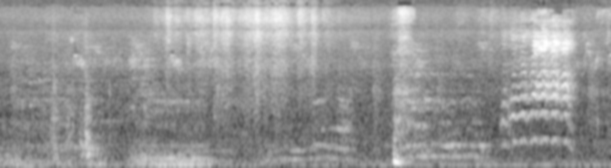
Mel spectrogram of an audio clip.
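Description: A tiny goat bleats several times while being fed, close and fairly faint, with short wavering cries near the middle and end and a brief bump of handling noise between them.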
